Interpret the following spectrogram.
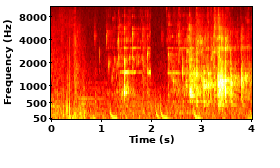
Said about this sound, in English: I'm gonna pour myself a drink while you guys go get yours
